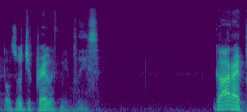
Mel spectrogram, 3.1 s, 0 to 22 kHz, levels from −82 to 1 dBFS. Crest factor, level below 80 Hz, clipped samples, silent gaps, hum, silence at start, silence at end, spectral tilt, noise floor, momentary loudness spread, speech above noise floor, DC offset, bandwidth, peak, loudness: 26 dB; -58 dBFS; under 0.1%; none; none; 0.05 s; 0.05 s; -4 dB/octave; -69 dBFS; 15 LU; 41 dB; under 0.1%; 16.5 kHz; -6 dBFS; -30 LUFS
